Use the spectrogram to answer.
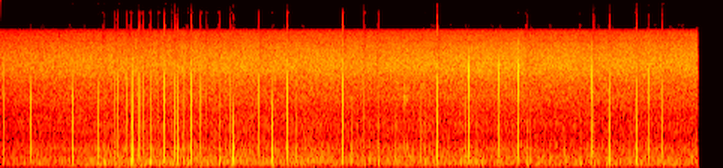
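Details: Needle EMG speaker: needle in the endplate zone; EMG endplate spikes.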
